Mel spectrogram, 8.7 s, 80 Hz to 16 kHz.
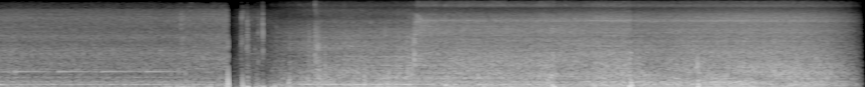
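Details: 2008 Chevrolet Impala LT 3.5L (3500) V6, first start after timing cover oil leak repair with new water pump and belt drive kit, coolant refilled: engine catches after a short crank and settles into a steady, even low idle with no knocks or squeals; normal idle.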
